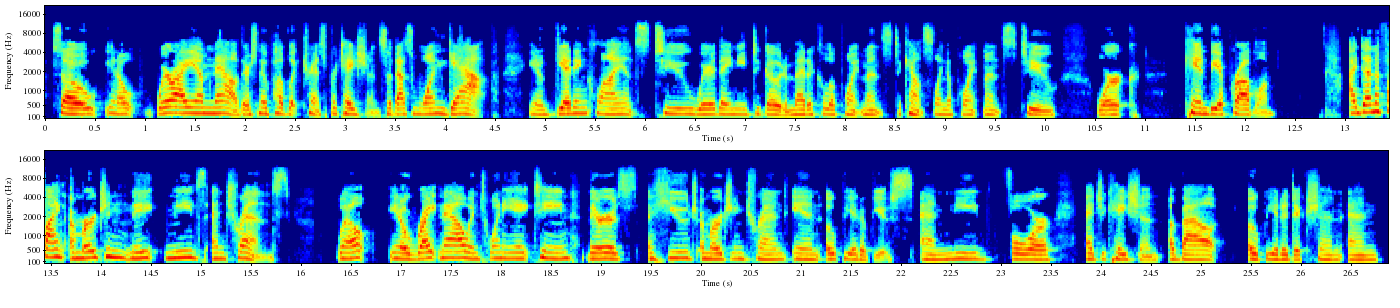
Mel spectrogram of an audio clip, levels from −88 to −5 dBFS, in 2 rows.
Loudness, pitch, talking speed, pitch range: -21 LUFS, 190 Hz, 150 wpm, 175-210 Hz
